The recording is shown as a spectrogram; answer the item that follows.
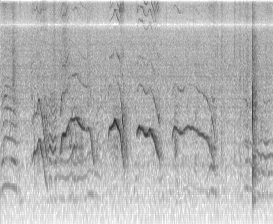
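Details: Dobermann puppies greeting their mother Jessica as she returns from a walk: a run of high, drawn-out whines that rise and fall in looping arcs, one after another, ending with a sharp knock.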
